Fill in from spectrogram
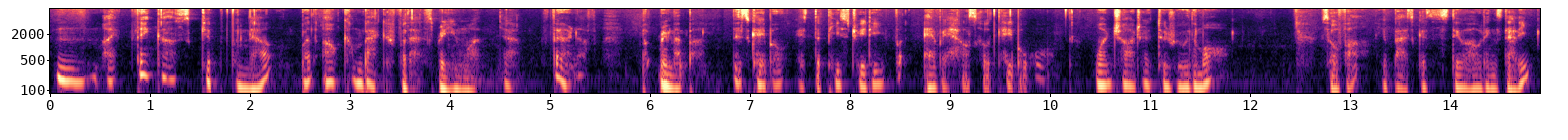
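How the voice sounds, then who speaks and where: A soft-spoken, whispering ASMR performer playing a shop assistant with unhurried, gently playful sales patter, close to the microphone. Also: medium pitch, animated, breathy edge.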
